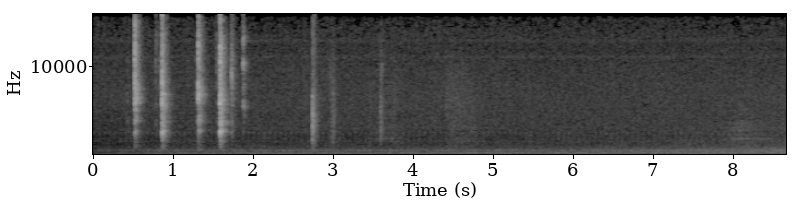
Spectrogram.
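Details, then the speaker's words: 1984 Hunter Original 2.5 A ceiling fan, cleaned and oil-checked, 3-speed converted to 4 with an added capacitor, on high: a few light clicks, then a soft even airy hum with no grinding; runs normally, slightly wobbly, may need new isolation-ring grommets. "and it performs like you would expect an original to perform"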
